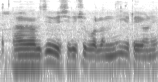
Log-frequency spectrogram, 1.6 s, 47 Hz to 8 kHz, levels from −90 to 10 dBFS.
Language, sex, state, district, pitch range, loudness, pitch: Bengali, male, West Bengal, North 24 Parganas, 120-125 Hz, -29 LUFS, 120 Hz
